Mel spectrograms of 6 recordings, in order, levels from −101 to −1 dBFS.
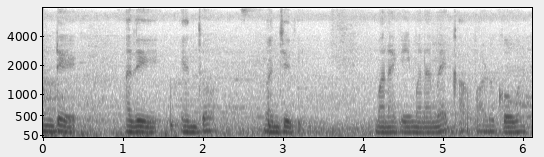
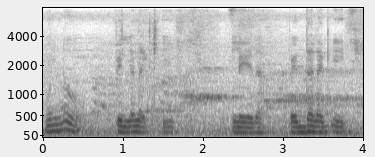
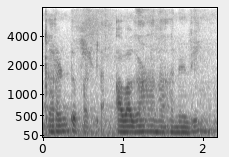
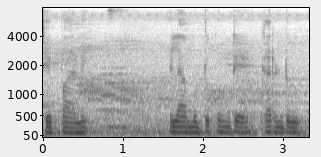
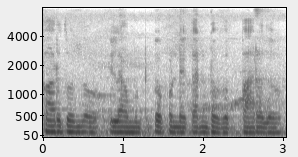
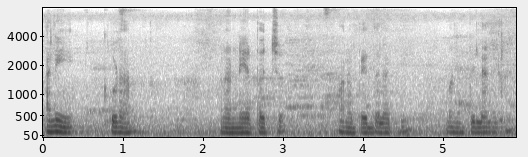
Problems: constant background noise, continuous background conversations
